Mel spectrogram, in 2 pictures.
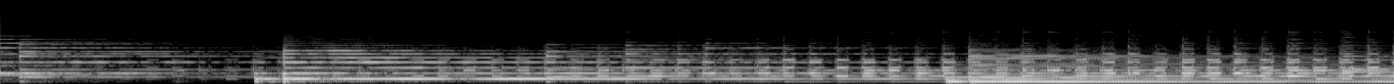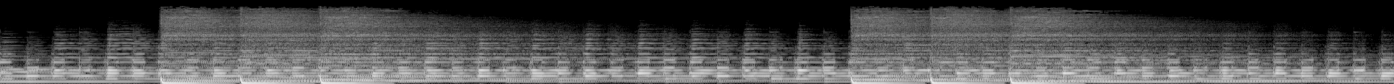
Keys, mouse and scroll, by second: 0.0-0.6 shift+middle drag, 0.6 3, 0.9 shift+middle click, 1.2 scroll up 1, 1.5 alt+z, 2.0 click, 2.2 shift+middle click, 2.4 alt+z, 2.6 middle click, 2.8 s, 3.6 shift+middle click, 4.3 e, 5.7-6.0 shift+middle drag, 6.0 scroll up 1, 6.2-6.9 shift+middle drag, 6.9 2, 7.1 click, 7.3-8.0 middle drag, 8.0 alt+shift+click, 8.5 ctrl+b, 9.3 Tab, 9.4 click, 9.5 click, 9.6 ctrl+a, 9.8 click, 9.9 scroll down 1, 10.1 click, 10.3 right click, 10.8 ctrl+a, 10.9 click, 11.1-11.6 middle drag, 11.6 Tab, 11.8 shift+middle click, 11.9 s, 13.1 a, 13.7 right click, 14.1 scroll down 2, 14.2-15.1 middle drag, 15.1 click, 15.3 middle click, 15.5 ctrl+s, 15.6 click, 15.8 shift+middle drag, 16.0 Tab, 16.5 /, 16.8-17.5 shift+middle drag, 17.5 ctrl+s, 17.9 click, 18.1 /, 18.4 middle click, 18.5 Tab, 18.8 shift+middle click, 19.6 Tab, 19.7 click, 19.9 ctrl+a, 20.1 Tab, 20.3 shift+middle click, 20.4 scroll up 1, 20.7-21.0 middle drag, 21.0 click, 21.2 alt+shift+click, 21.4 middle click, 22.1 alt+shift+click, 22.2-23.0 shift+middle drag, 23.0 alt+shift+click, 23.2-25.4 middle drag, 25.4 right click, 25.6 a, 25.8 a, 26.0-26.6 right drag, 26.6-27.7 middle drag, 27.7 2.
